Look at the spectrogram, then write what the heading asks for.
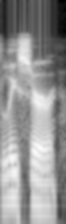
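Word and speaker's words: LSUR: rate of unemployment and LS pronounced Le sir lowest sustainable unemployment rate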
